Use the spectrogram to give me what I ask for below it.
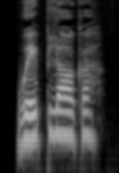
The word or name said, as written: weblogger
